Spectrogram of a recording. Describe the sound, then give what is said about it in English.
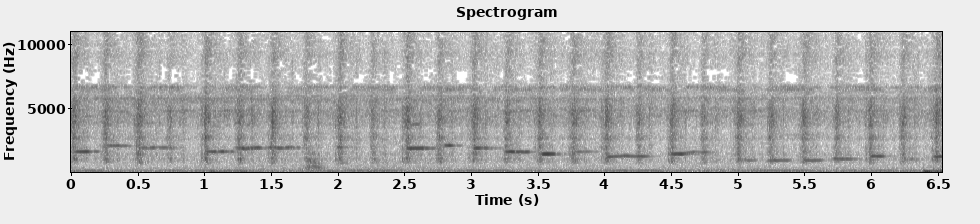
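A soft whistled melody from an Amazonian ritual song, made by trippers in the Amazon, wanders in short, sliding notes over a steady, rhythmic rattle shaken about three times a second, with a low hum underneath and no talking. “They were all made by these trippers in the Amazon. And they're all using, like, rattles and shit, and they're whistling.”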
